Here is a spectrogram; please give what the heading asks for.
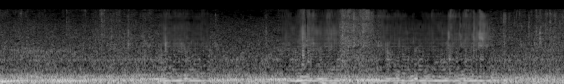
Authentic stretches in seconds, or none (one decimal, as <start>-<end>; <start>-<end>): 0.0-1.6; 2.1-2.8; 3.4-3.8; 4.9-5.6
